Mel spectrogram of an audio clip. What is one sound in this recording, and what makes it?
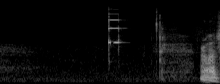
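An electronic tester gives a short, high beep.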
